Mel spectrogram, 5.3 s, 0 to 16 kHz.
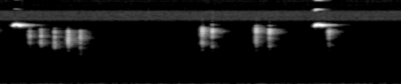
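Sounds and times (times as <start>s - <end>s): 
Daurian redstart thin high whistled notes: 0.2s - 0.5s, 3.5s - 4.5s.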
